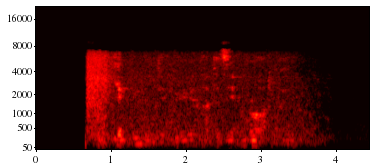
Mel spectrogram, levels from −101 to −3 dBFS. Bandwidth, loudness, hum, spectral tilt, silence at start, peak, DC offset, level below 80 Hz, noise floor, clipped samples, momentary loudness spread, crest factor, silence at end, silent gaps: 9 kHz; -57 LUFS; none; -1 dB/octave; 0.65 s; -38 dBFS; under 0.1%; under -90 dBFS; under -90 dBFS; under 0.1%; 16 LU; 24 dB; 0.5 s; none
